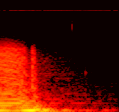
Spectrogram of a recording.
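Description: A distorted electric guitar strikes the open low E string in a short, heavy burst that rings out and fades within a second; a metal lick, with no talking.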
